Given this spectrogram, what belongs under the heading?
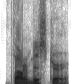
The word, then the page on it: thermistor: American English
